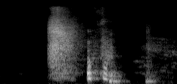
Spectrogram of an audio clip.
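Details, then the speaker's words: Single sharp, hissing sneeze from a male pet into the owner's face, followed by brief snorting sounds; sneeze. "Your sneezes in my face. Why are your sneezes in my face?"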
